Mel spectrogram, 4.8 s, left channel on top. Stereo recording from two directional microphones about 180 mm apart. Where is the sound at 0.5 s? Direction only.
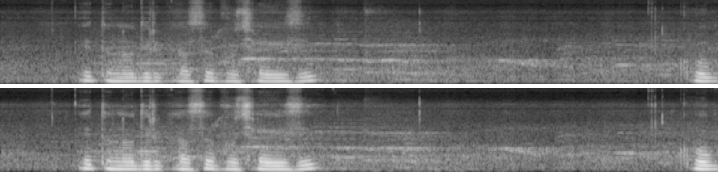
15° right (ahead or behind).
